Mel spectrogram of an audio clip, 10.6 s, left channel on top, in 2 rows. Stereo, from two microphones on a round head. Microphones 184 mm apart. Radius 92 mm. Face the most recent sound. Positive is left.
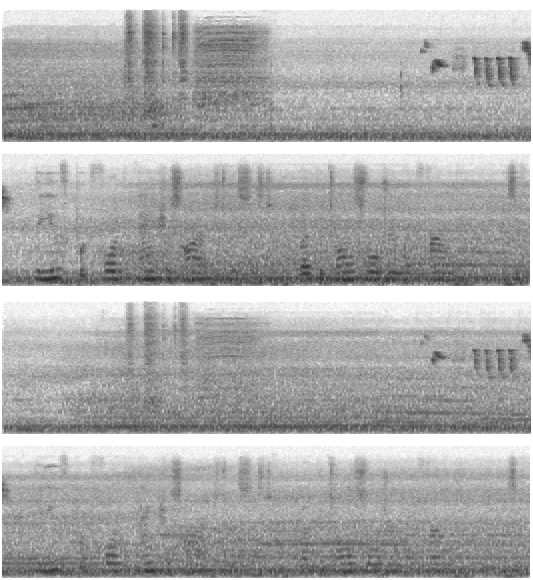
turn(degrees=25)  # may be behind; listen again after turning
